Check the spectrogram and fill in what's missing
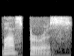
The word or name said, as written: Bosporus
